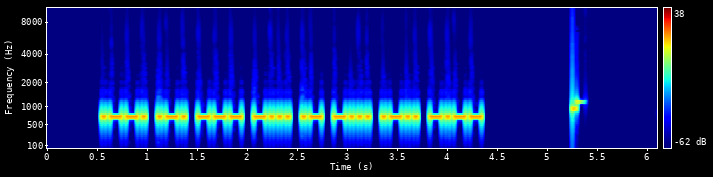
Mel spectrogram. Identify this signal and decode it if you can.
Morse code, heard as a keyed tone, about 30 wpm, 700 Hz. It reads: PROBABLY
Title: Sentences from Top 700 Words - New Word Drill - 30wpm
